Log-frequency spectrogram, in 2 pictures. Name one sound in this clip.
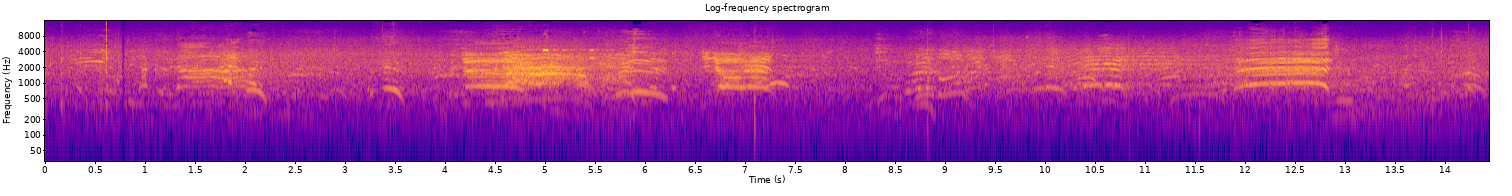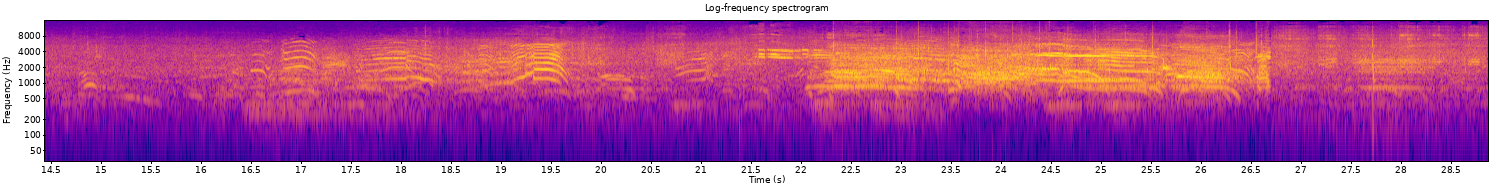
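Young boys shout and call out to each other outdoors.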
